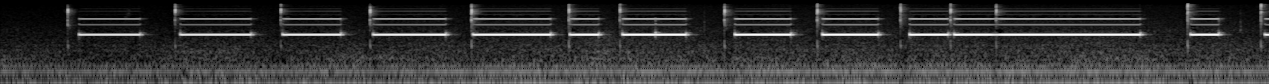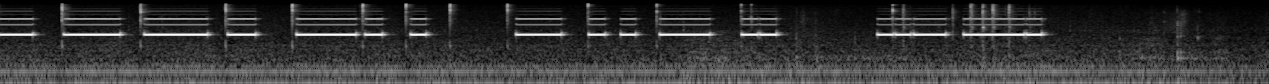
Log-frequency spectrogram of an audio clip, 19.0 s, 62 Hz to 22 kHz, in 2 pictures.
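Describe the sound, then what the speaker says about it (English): A Zotek ZT-5566ES multimeter beeps during a continuity test, giving a long run of loud, clear tonal beeps of uneven length with short gaps, close and alone. "Continuity test."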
